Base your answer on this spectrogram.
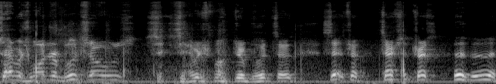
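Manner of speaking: rattled off fast until the tongue trips.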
